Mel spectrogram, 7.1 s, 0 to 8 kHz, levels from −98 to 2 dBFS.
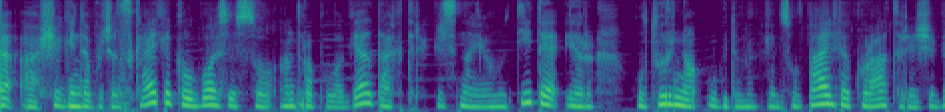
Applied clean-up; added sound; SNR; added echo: neural mask model DeepFilterNet 3.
